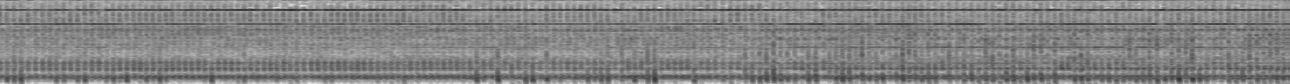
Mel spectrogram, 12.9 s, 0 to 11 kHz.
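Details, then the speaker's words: Seth Thomas automatic 8-day long alarm clock, model 89 movement, alarm going off before being silenced by the lever: rapid continuous bell ringing at a steady unbroken rate; normal alarm bell ringing. "silenced there you go automatic 8 day long alarm now i've silenced it just by moving the lever to the right and then releasing it"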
